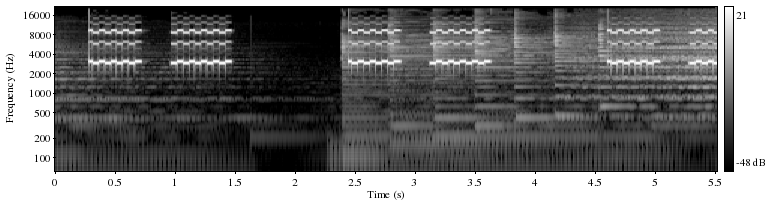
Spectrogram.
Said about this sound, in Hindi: अंशु के स्कूल से फोन?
